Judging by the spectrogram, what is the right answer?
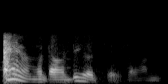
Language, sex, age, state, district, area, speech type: Bengali, male, 45-60, West Bengal, Alipurduar, rural, conversation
